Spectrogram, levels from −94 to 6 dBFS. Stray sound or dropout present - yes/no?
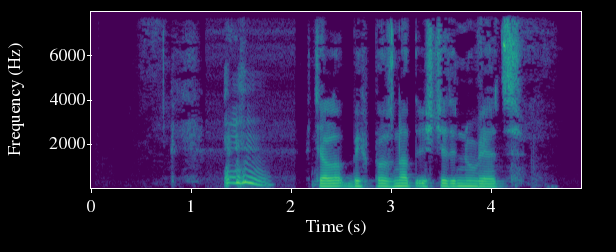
yes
